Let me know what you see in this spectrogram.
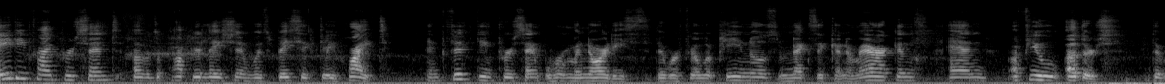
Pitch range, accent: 150-190 Hz, American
